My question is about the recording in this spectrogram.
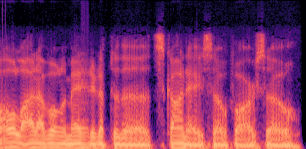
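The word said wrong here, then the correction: Skåne: It's Skana, in case you guys have forgotten.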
